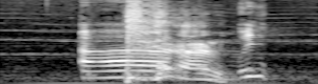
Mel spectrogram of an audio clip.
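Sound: sneeze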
